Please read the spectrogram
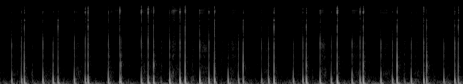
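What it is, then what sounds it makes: Plastic ladle. Fingertips tap the empty bowl of a small orange plastic ladle right next to the microphone in a quick, uneven run of taps. Each tap is a short, dry, low thud with a faint bright click on top. There is almost no ring after any tap.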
